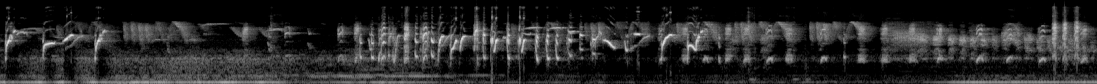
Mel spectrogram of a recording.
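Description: Pied fantail giving a fast, jumbled run of squeaky, high chirps and short whistled slurs, several notes each second. A low electrical hum runs underneath at the start and end.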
